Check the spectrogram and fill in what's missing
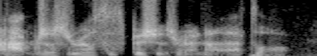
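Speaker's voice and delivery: very quiet, low, hushed whispered murmur. Voicing what a character will say: really low voice. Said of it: "she's gonna say in like a really low voice".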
